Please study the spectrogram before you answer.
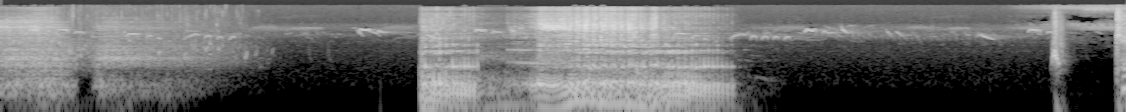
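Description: An alligator gives a deep, rumbling bellow lasting about three seconds, with small birds chirping in the background.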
